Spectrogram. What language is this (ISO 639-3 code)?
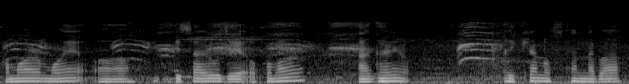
asm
